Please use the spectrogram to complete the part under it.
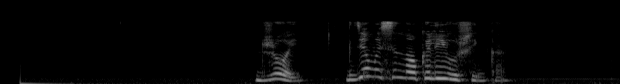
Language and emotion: Russian, positive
